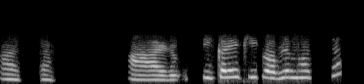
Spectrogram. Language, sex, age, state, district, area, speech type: Bengali, female, 18-30, West Bengal, Kolkata, urban, conversation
